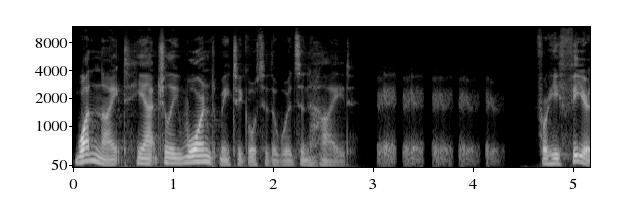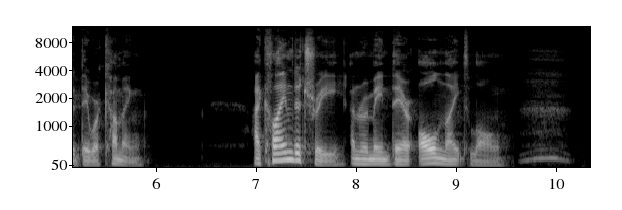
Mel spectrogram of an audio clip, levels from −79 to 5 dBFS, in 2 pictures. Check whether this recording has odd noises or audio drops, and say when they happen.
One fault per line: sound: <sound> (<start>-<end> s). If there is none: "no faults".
sound: laugh (3.0-4.3 s)
sound: breath (9.6-10.2 s)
